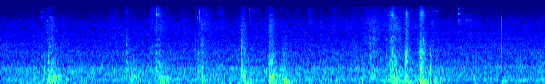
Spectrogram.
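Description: Tools knocking and clinking as a hand rummages through a packed Veto Pro Pac tool bag: irregular light knocks, with several close together about four seconds in. A steady hum runs underneath.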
